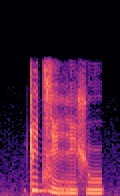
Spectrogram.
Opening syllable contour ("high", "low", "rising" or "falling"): high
